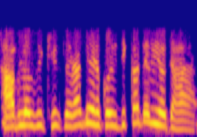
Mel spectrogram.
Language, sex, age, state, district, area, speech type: Urdu, female, 60+, Bihar, Supaul, rural, conversation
